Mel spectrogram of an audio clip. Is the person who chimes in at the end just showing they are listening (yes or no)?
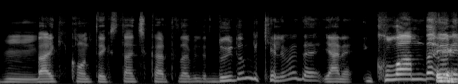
yes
